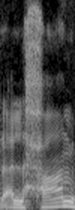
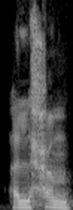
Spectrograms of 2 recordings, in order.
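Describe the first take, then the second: First: الحام with the a stretched long, slowly; wrong long a. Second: الحم with a short clipped a; short a, correct. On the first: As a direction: drag out the vowel in الحام as the mistake. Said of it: "تو وہ غلط تلفظ ہو جائے گا". (الحام لمبا کھینچ کر، غلط تلفظ) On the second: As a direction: say الحم without stretching the vowel. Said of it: "ہم اس کو بڑھاتے نہیں". (الحم میں زبر مختصر، کھینچے بغیر) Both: Shown as a demonstration.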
